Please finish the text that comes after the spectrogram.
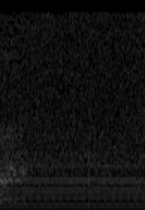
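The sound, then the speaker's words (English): A steady, unbroken telephone dial tone drones quietly for two seconds, a flat low hum with a faint click near the end and no voices. “Hate getting those dial tones.”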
